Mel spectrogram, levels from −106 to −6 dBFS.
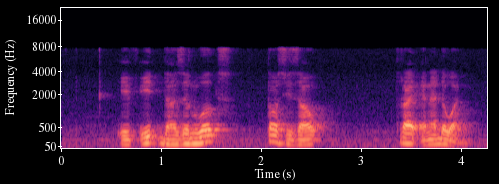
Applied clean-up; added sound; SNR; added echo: none; none; none; none.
